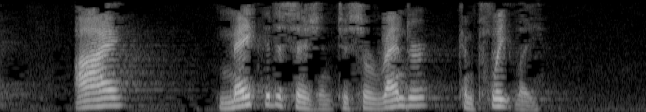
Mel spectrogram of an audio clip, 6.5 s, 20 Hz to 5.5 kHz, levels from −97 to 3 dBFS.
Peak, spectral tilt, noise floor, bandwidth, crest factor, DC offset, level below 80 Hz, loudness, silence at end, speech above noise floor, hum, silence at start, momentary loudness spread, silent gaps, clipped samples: -12 dBFS; -7 dB/octave; -73 dBFS; 5.2 kHz; 24 dB; under 0.1%; -80 dBFS; -33 LUFS; 1.1 s; 40 dB; none; 0.75 s; 17 LU; none; under 0.1%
